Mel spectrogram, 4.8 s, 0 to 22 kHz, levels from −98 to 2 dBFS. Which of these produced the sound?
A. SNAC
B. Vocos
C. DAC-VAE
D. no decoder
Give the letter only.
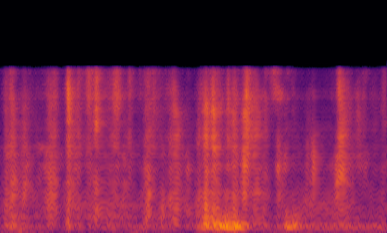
B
